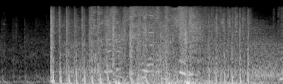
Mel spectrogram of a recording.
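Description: Loud automatic gunfire in the Apex Legends Mobile battle royale erupts suddenly after a brief quiet start. It continues as a close, dense rattle of rapid shots almost to the end.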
